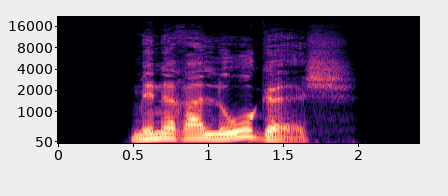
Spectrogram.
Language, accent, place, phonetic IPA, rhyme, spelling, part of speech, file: German, Germany, Berlin, [ˌmineʁaˈloːɡɪʃ], -oːɡɪʃ, mineralogisch, adjective, De-mineralogisch.ogg
- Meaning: mineralogical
